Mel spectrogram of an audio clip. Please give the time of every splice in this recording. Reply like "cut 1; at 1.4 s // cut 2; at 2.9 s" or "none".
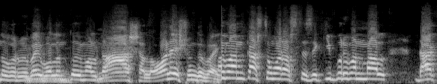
cut 1; at 2.2 s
